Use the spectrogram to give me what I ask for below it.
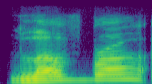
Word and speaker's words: Loughborough: Ricky Carter is from Loughborough, I think is how his relative said it was to be pronounced.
